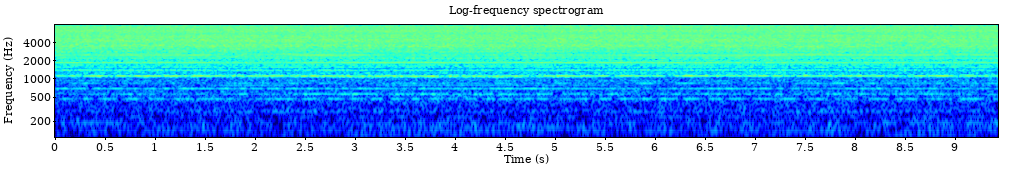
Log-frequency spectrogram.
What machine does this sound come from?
pump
